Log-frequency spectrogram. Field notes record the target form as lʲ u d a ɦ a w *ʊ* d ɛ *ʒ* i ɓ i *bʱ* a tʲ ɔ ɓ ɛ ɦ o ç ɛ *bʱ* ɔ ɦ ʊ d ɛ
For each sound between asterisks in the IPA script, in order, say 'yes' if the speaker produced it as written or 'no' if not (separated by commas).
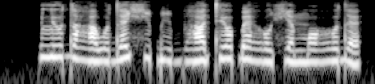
yes, no, yes, no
